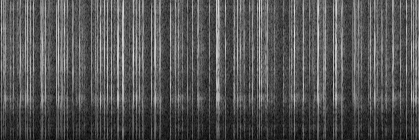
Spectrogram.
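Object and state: Plastic sunglasses.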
